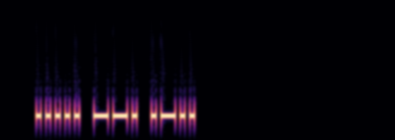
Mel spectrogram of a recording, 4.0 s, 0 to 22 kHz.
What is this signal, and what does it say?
Morse code, heard as a keyed tone, about 25 wpm, 700 Hz. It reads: 5GL
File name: Three Letter-Number Combinations - 25wpm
